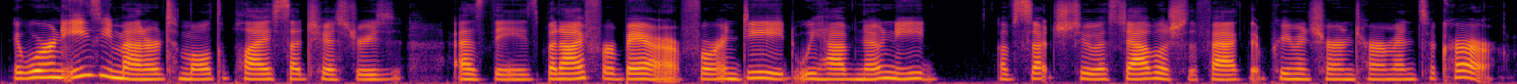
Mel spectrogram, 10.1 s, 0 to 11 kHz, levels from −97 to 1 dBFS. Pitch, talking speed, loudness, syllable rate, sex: 210 Hz, 165 wpm, -19 LUFS, 5.3 syllables/s, female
